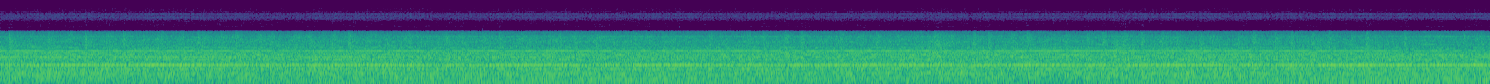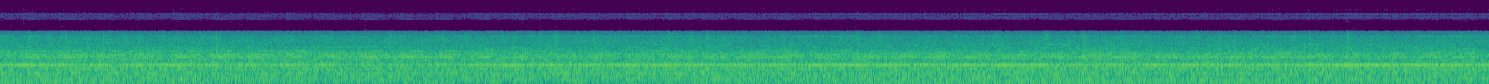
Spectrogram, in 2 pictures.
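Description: Steady, unchanging drone of heavy machinery with a constant high whine running over it.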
